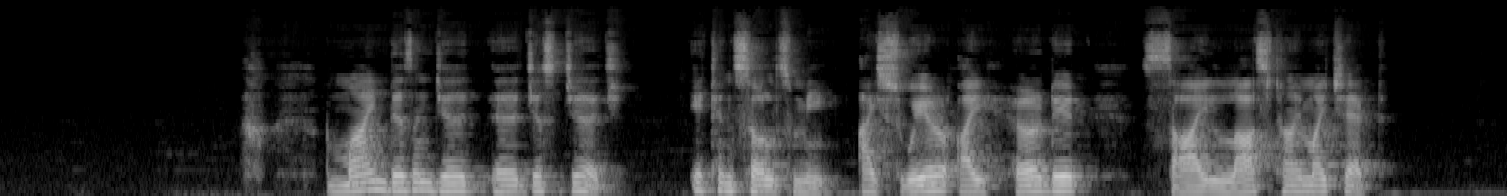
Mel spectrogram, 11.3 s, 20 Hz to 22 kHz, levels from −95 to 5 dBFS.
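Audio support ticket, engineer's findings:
No faults found in this speech clip; nothing to report for the ticket.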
